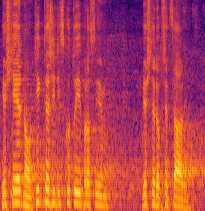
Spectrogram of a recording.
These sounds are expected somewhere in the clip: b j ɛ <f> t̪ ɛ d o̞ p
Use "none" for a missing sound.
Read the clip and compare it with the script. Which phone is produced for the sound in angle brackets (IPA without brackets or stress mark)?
ʃ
